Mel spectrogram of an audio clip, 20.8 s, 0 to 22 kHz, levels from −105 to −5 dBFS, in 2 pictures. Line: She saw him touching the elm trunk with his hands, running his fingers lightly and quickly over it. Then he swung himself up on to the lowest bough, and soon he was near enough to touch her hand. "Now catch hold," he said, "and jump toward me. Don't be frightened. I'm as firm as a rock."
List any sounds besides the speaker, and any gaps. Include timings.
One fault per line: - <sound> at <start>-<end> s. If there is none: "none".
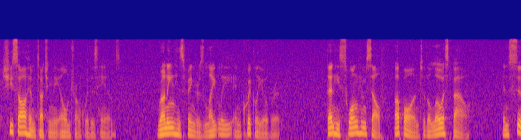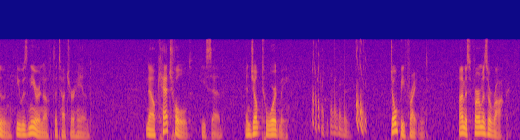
- chirp at 16.7-17.8 s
